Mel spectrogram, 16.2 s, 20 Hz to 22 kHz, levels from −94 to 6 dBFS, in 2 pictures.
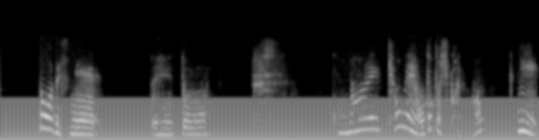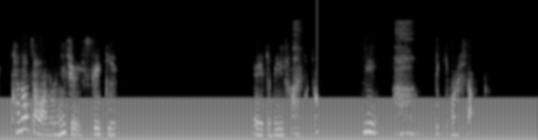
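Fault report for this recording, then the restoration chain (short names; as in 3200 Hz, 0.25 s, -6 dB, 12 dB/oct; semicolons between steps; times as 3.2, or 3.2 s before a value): buzz 50 Hz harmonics 24 -29 dBFS
12.84 pop -9 dBFS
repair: de-click; de-hum 50 Hz, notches 24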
